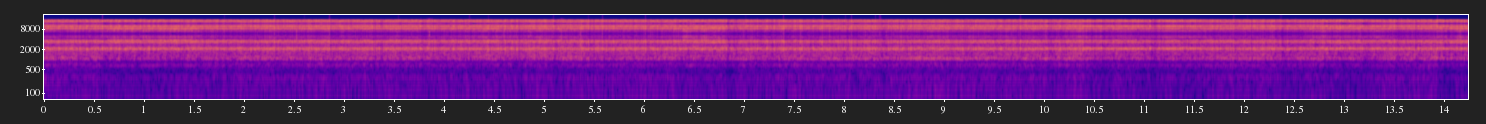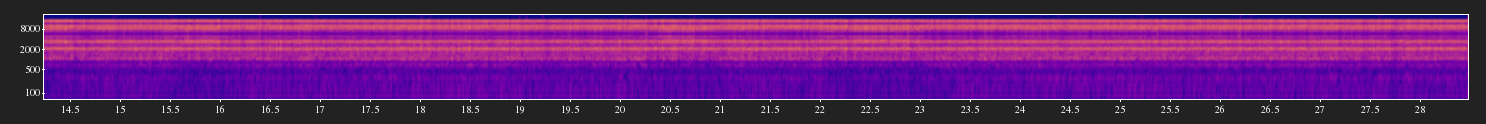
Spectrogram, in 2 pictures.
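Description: Timberjack 201 skidder's engine running steadily under load as it drives and tows, heard close beside its upright exhaust muffler.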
